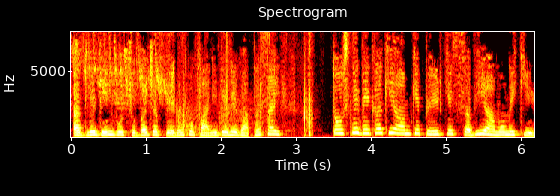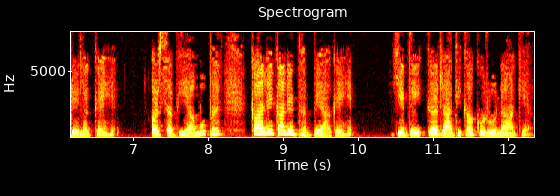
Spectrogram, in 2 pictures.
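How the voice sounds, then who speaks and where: A woman's voice: mid-range voice, animated, normal speed, dark tone. A woman storyteller reading scripted narration for a moral bedtime tale.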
